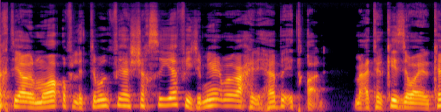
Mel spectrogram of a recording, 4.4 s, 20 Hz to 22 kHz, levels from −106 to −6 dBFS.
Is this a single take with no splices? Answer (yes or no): yes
